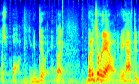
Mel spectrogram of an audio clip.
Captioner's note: audience laughs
